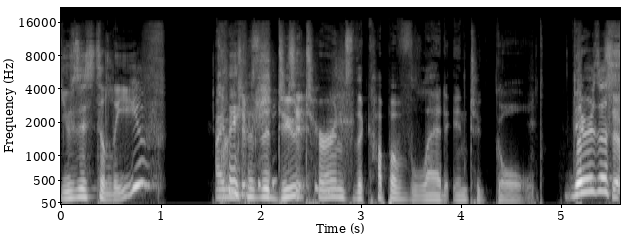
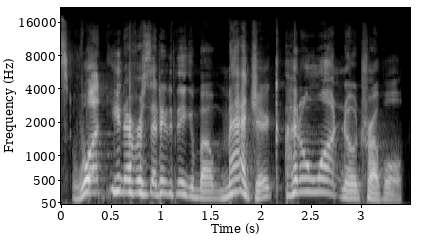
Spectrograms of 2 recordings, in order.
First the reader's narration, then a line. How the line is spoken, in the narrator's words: He just shouts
